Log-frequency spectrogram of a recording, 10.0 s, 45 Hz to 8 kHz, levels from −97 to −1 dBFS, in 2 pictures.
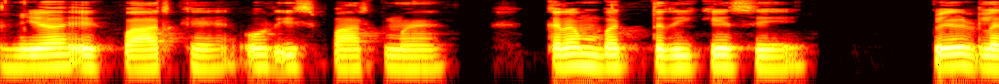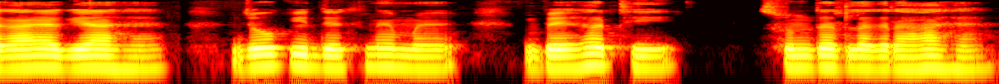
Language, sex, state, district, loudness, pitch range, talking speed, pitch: Hindi, male, Bihar, Jahanabad, -16 LUFS, 125-135 Hz, 150 wpm, 130 Hz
